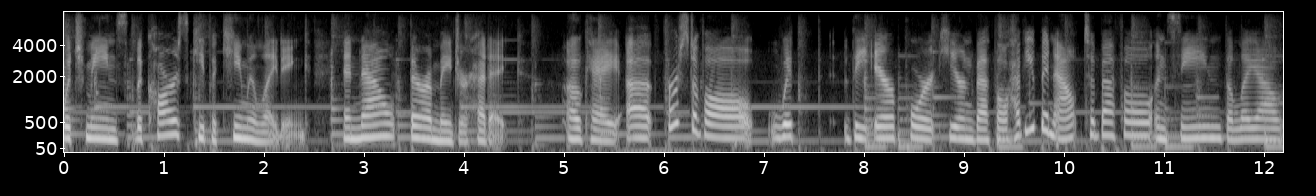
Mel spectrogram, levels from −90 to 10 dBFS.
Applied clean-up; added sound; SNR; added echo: none; none; none; none.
